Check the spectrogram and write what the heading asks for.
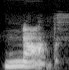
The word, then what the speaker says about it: Knox: So we have silent letter W in the word wren, silent letter K in the word Knox, silent letter B in the word lamb.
